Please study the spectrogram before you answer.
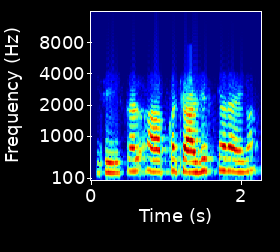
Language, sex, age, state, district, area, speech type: Hindi, female, 18-30, Madhya Pradesh, Gwalior, rural, conversation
